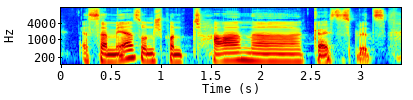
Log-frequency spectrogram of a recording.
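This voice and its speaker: A man is talking. The sound is dry and close, with no echo. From southwestern Germany, near Stuttgart. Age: 20s. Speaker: podcast host, university student. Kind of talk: casual podcast monologue. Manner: animated.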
